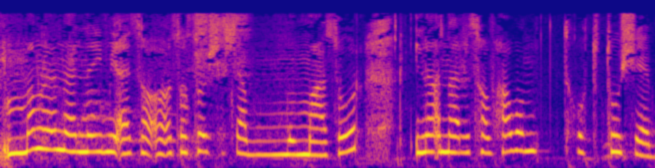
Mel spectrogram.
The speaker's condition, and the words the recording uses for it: Stuttering. Usłyszeliśmy, że jest to drugi poziom jąkania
